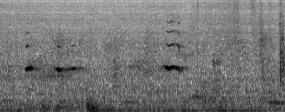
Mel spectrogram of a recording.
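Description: Faint, short squeaks of a marker pen drawing a wavy line on a whiteboard, three squeaks in all, about half a second, one second and two and a half seconds in.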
